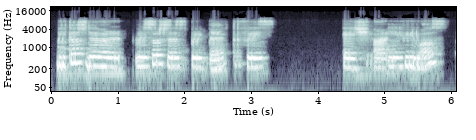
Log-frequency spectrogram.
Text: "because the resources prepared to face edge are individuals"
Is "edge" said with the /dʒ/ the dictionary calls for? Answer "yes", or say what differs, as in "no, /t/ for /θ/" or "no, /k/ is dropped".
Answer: no, /tʃ/ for /dʒ/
